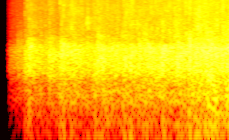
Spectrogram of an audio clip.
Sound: applause

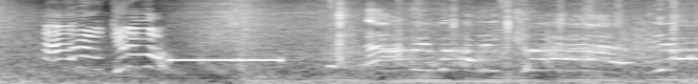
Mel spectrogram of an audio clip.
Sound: beep sound

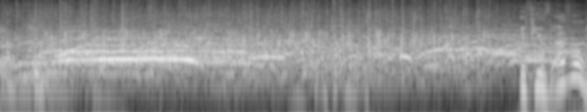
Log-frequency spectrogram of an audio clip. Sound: cheering

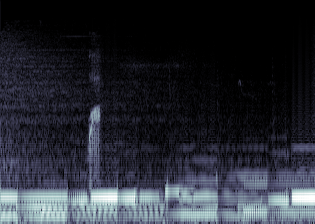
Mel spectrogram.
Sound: soft music; duck quack; soft music

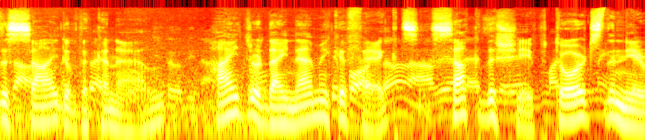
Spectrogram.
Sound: voiceover speaking Italian

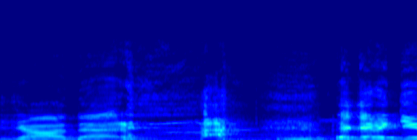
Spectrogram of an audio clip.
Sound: chuckles

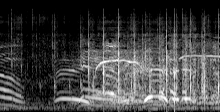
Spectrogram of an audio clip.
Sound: crowd cheering

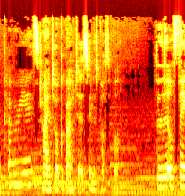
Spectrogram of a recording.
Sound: voiceover

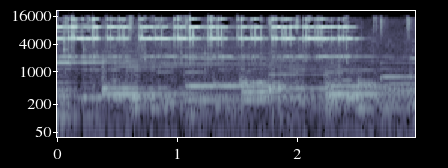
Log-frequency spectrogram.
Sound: jingles bicycle bell

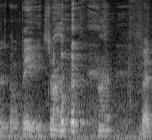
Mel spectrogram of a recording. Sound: laughs

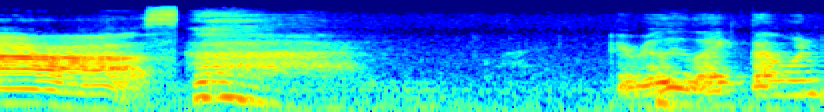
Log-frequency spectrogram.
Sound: sigh

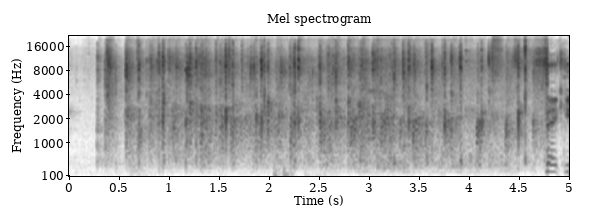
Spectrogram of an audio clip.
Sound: audience applauding

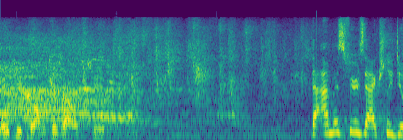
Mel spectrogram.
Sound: audience laughing

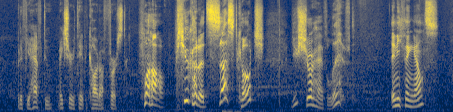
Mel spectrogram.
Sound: none

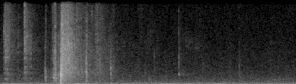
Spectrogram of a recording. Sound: crashing sound

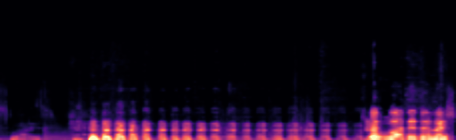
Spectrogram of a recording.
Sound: laughs

